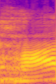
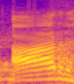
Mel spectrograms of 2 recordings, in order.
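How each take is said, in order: First: The word begins with an h sound. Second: The word begins with a vowel sound. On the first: The speaker calls it wrong. "अगर हार होता तो तब तो हम लोग इसको ए कर लेते" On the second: The speaker calls it right. "लेकिन ये आर है"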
